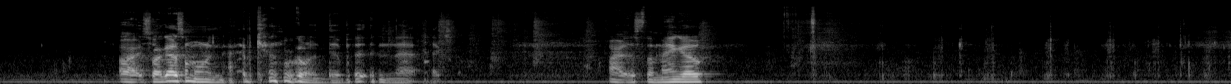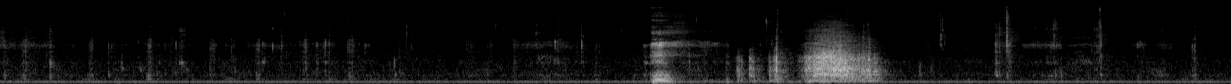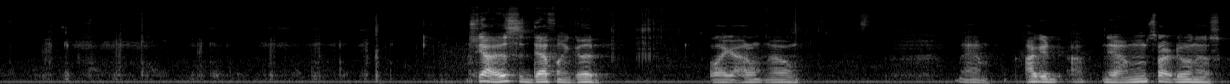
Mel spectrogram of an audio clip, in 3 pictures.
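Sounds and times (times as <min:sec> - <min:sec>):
person chewing soft fruit: 0:00.0 - 0:01.2, 0:07.2 - 0:19.7, 0:21.2 - 0:29.4, 0:30.4 - 0:34.8
low steady hum: 0:00.0 - 0:36.9.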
